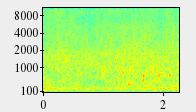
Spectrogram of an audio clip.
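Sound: flowing stream water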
